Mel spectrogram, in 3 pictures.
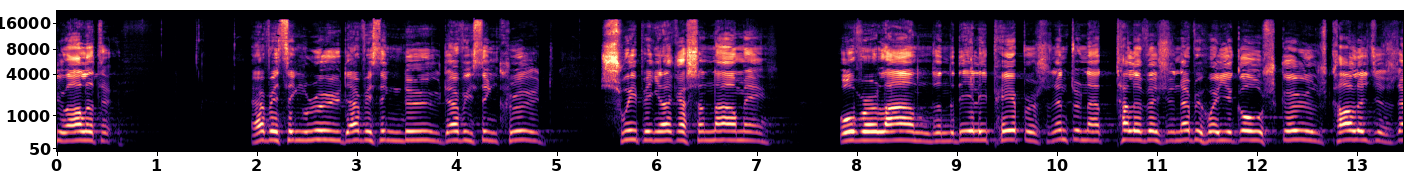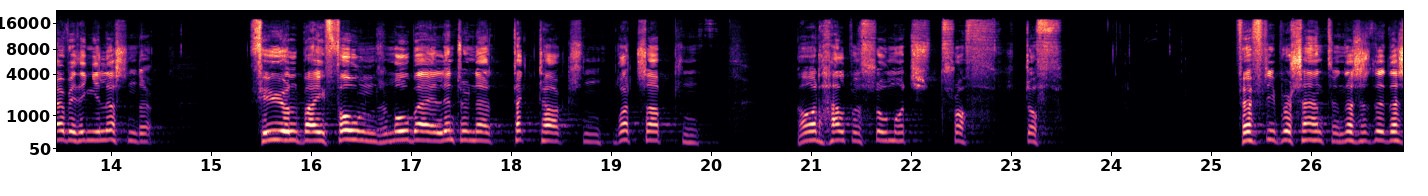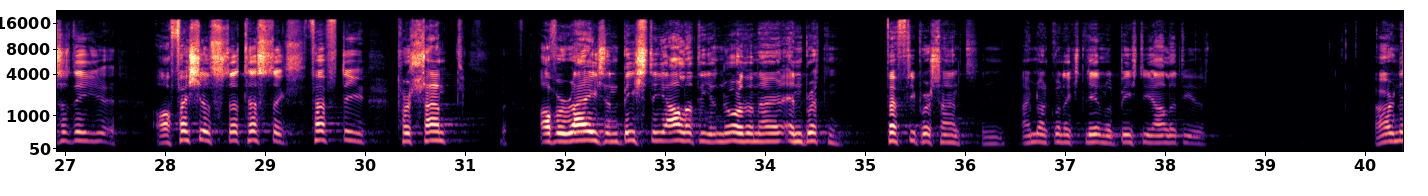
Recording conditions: large echoing room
